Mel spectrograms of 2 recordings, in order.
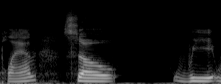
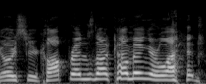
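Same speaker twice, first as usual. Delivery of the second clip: higher, louder mock-innocent question; retold taunt; 6 semitones higher, 7 dB louder than usual. Teller goading the driver as he leaves, mocking call. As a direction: needle him loudly, acting it out.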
